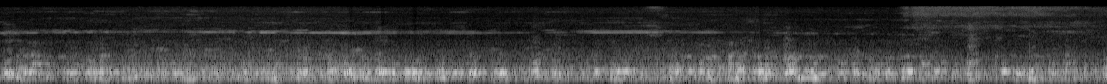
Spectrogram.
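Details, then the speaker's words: Vestel/Seg/Regal/Finlux washing machine in test mode during a high spin: loud, rough, train-like rumble from a faulty drum bearing. "ilk önce arkadaşlar yüksek bir sıkma yapacak bu makinemiz bayağı ses yaptı bilyesinde arıza var Eee Bu bilye hatalı makinede sizlere video çekiyoruz şu an bilye ses yapıyor"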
